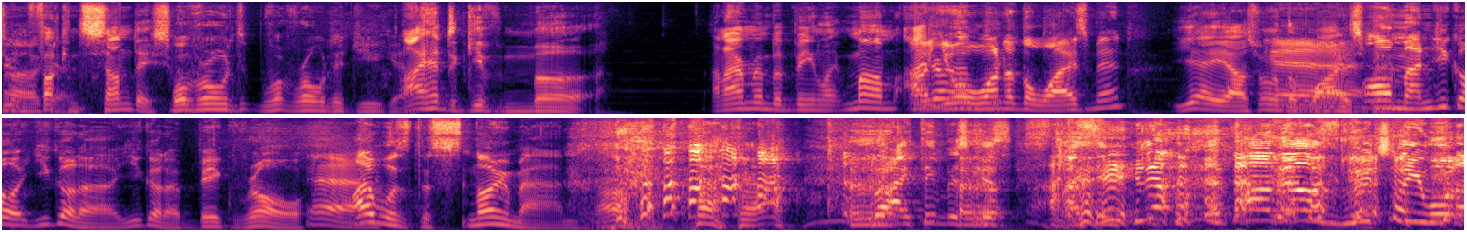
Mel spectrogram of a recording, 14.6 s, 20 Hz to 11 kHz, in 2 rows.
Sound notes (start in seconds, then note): 10.1 laughing; 12.9 chuckling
